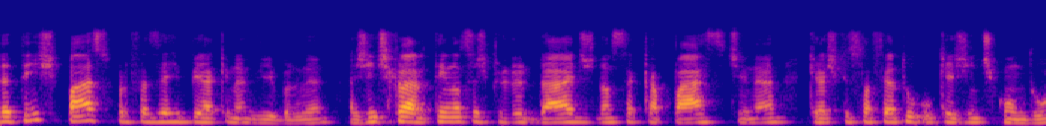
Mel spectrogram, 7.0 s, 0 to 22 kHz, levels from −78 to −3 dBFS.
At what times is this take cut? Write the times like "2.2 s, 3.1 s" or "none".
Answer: 2.3 s, 5.3 s, 6.0 s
